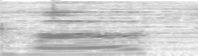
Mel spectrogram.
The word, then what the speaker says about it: hir: I don't know if they say it the same way, but it's said she and her, but it's spelled SHI and HIR.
